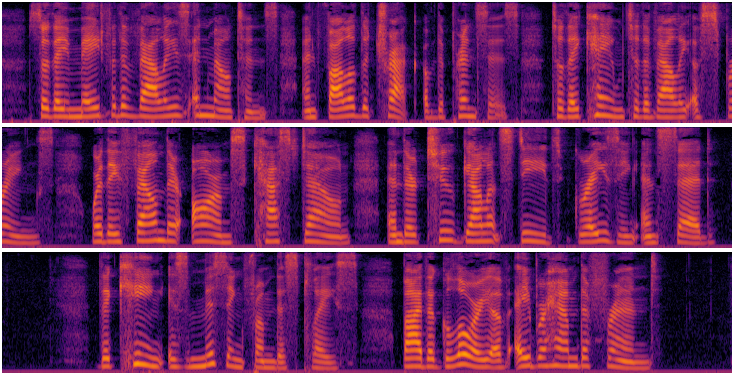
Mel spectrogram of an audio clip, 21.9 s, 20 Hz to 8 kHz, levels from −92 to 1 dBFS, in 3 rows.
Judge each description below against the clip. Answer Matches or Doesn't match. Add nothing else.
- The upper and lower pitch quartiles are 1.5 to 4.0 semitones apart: Matches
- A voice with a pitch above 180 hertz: Matches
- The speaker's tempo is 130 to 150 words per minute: Matches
